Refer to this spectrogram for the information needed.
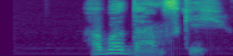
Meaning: of, from or relating to Abadan
- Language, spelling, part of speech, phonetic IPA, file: Russian, абаданский, adjective, [ɐbɐˈdanskʲɪj], Ru-абаданский.ogg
